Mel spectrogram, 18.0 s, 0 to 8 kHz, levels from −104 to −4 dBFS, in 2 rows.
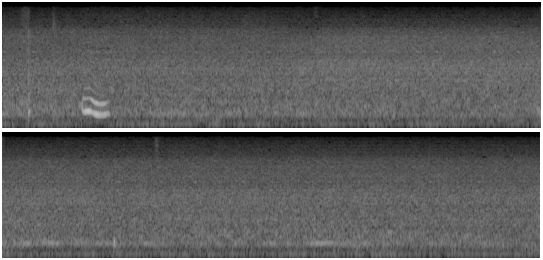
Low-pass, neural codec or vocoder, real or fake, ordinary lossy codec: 7.2 kHz; codec, 16 kHz in and 24 kHz out, 1 kbps, XY-Tokenizer; fake; MP3, 32 kbps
